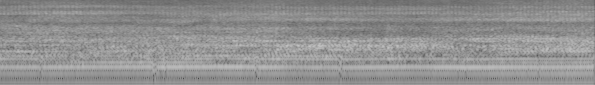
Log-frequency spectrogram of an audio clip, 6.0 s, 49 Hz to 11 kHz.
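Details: Craftsman LT1000 rider, opposed-twin engine, blades engaged with the deck strapped to watch the belt: loud, steady drone at constant speed with no knocks, slapping or belt squeal. It sounds healthy, though the belt shows possible excessive wear.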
